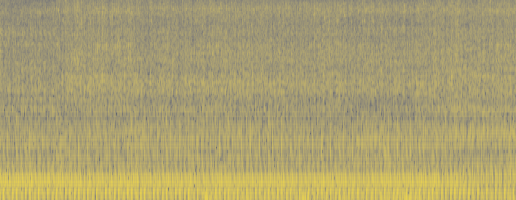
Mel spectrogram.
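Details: Ghost engine on the "Green Ghost" mini bike, test ride after trying to fix kickback and hard pull-start: fast, steady firing held under load with no misses or knocks; sounds and feels good.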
